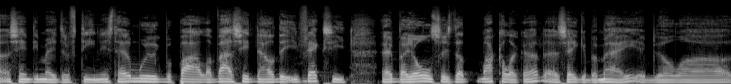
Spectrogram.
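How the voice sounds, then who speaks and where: A man in his forties tells candidly of his past addiction, halting and full of fillers. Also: mid-range voice, vocal fry, darkish tone, no echo, studio quality. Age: 40s. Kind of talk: personal story about recovering from addiction.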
